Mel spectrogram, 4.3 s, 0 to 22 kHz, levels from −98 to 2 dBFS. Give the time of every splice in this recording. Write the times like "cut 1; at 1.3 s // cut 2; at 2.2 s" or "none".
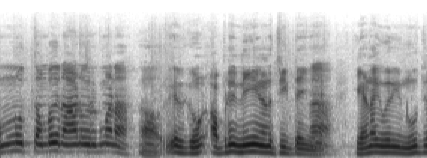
none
